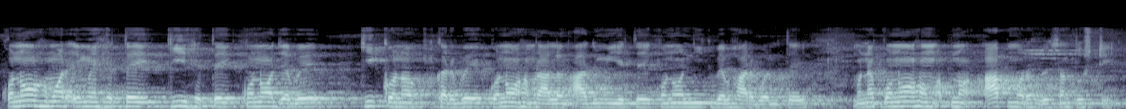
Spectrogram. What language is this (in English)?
Maithili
